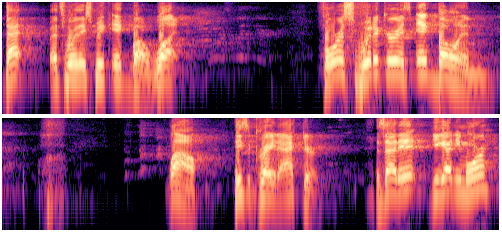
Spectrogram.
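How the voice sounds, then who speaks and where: Young male host, high lively voice, playful casual patter. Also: unhurried, pauses often. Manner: playful, stumbling over foreign words. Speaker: youth service host. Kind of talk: casual live-stream chat. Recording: long church hall reverb.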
